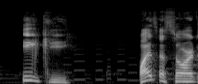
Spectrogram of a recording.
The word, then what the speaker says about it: Iki: Icky? It's definitely not Icky. How do you pronounce this? Iki.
